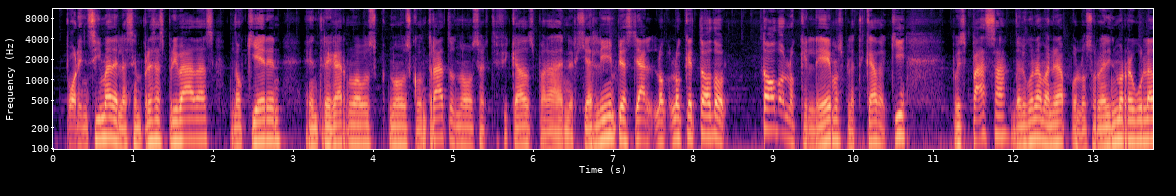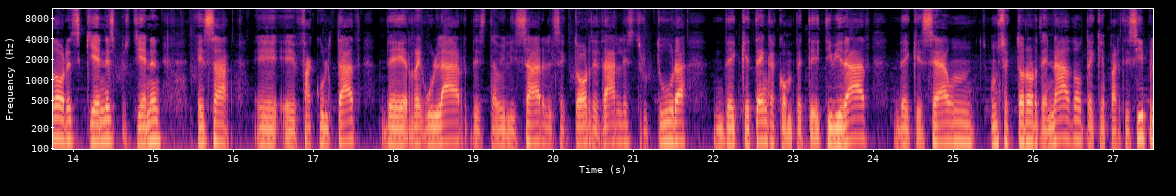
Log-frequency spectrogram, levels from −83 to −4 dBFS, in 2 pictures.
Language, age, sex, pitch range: Spanish, 30-49, male, 95-120 Hz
